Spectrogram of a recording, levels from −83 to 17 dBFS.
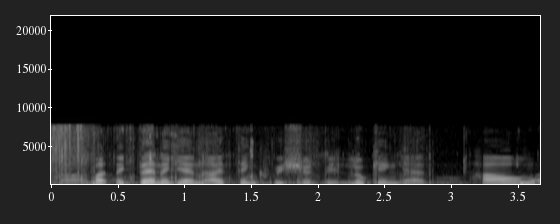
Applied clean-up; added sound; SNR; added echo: none; Chewing, mastication; 11 dB; none.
